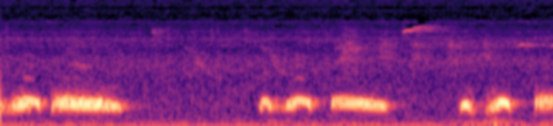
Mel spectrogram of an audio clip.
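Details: Spotted dove used as a decoy to draw in wild doves, Riau Islands, Indonesia, after finishing moulting; two long coos, a pause, then a rolling coo and a held note, ending in quick double coos, faint high chirps behind.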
